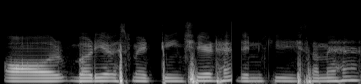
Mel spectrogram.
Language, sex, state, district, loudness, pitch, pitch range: Hindi, male, Chhattisgarh, Rajnandgaon, -24 LUFS, 150 Hz, 150-160 Hz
